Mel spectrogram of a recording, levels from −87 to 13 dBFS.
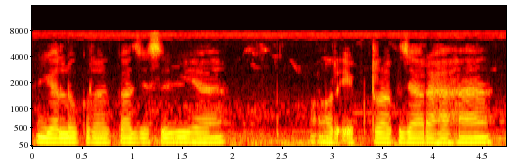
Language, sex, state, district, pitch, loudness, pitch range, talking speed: Hindi, male, Jharkhand, Palamu, 120 Hz, -14 LUFS, 120-125 Hz, 140 wpm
